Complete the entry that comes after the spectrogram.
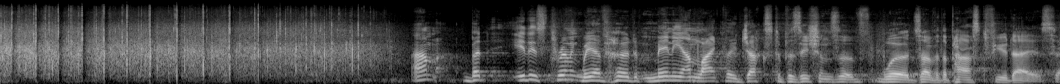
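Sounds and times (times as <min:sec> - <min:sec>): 
audience applause: 0:00.0 - 0:04.1
speech: 0:04.1 - 0:10.5.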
